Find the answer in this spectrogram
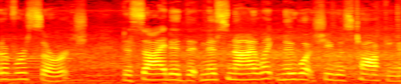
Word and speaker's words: Nylic: Nylic is spelled N-Y-L-I-C.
